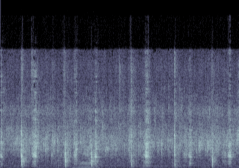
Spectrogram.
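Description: Food sizzles while frying in a pan, with a utensil scraping and stirring in repeated strokes throughout. A person speaks briefly.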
